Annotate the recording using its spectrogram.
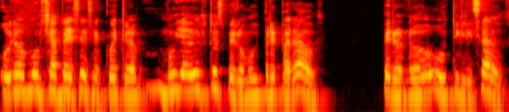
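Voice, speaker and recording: Against audible room echo, a man with a high-pitched, dark, mellow voice speaks at a fairly slow pace, with very even loudness and fairly even intonation. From Colombia, Pamplona, Norte de Santander. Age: 80s+. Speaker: grandfather sharing life story. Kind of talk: casual family interview.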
